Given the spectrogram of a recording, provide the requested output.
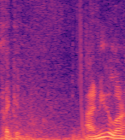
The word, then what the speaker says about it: Hecate: Hakati or Hecate? I think her name's Nick. I think it's pronounced Hecate.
